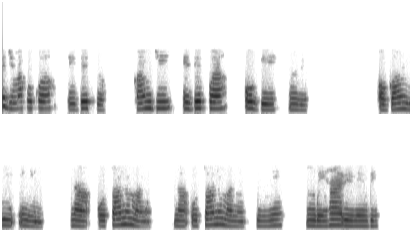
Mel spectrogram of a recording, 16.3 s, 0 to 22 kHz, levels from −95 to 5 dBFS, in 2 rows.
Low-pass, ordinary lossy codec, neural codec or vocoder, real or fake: 3.6 kHz; Opus, 32 kbps; none; real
